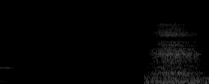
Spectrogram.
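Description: Near silence, then about one and a half seconds in a soft, short breath-like hiss that runs until a man starts speaking.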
